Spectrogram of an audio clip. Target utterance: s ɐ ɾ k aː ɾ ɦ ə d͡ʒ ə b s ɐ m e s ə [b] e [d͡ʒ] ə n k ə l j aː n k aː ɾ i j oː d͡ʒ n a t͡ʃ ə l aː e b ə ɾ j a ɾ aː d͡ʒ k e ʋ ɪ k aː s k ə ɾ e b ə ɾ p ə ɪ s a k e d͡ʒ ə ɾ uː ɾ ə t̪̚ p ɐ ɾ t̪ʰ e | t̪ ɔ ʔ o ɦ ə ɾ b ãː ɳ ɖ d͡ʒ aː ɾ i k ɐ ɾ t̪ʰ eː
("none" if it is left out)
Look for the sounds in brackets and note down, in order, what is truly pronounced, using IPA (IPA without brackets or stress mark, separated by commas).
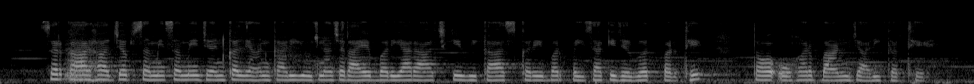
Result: m, d͡ʒ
